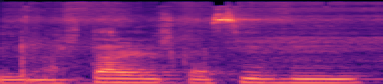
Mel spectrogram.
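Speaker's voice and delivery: normal talking voice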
